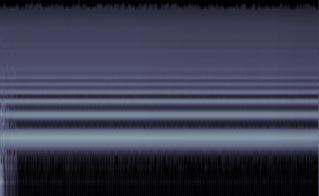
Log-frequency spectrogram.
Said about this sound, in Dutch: De helderheidsgrafiek van een CVI lijkt veel meer op een zaagtand en klinkt dan zo.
